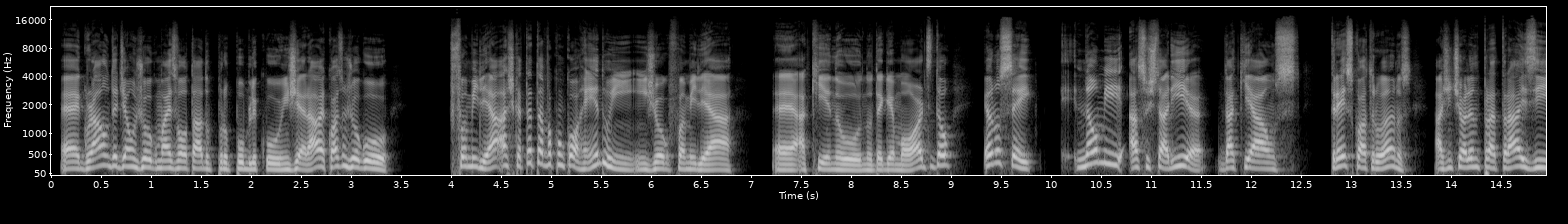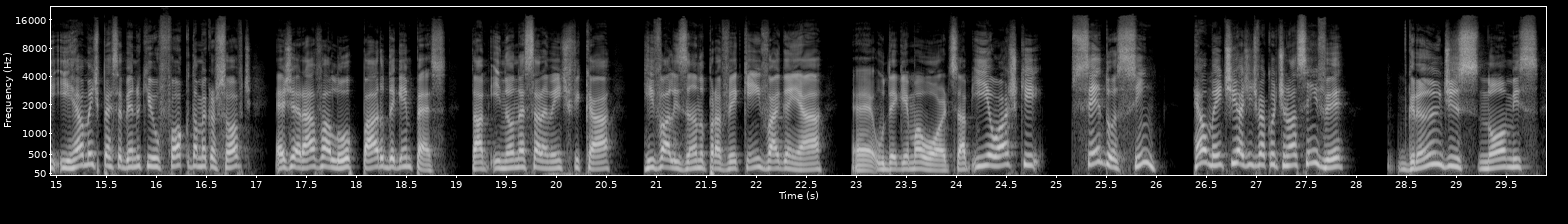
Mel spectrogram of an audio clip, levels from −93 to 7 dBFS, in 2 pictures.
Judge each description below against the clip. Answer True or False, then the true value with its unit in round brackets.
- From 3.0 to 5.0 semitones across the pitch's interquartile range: False (5.6 semitones)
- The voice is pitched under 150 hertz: False (180 Hz)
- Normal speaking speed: False (205 wpm)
